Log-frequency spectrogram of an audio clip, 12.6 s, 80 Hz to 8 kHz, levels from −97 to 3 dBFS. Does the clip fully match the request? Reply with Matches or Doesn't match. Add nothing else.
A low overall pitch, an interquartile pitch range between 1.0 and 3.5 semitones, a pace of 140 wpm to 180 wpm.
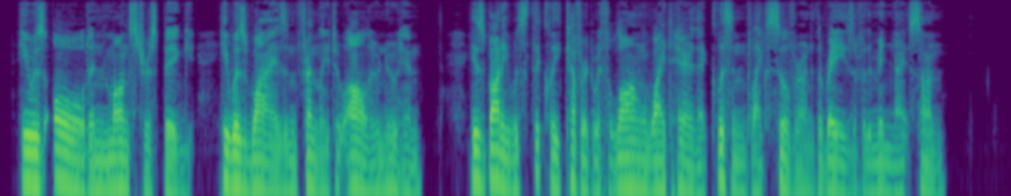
Matches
